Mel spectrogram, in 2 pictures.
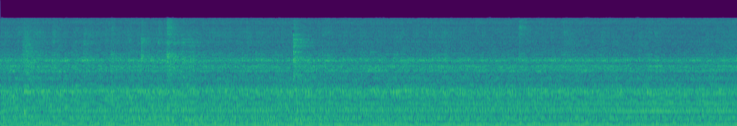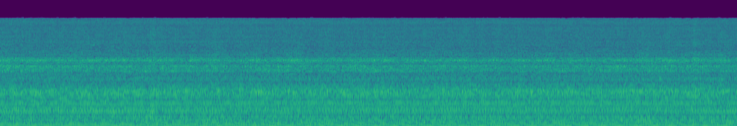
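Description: Vacuum pump running steadily, pulling down the vacuum chamber: an even mechanical hum with several steady tones. There are a couple of faint clicks about two and four seconds in.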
